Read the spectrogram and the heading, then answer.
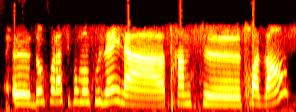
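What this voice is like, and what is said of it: Southern French accent. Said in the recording (French): “On a bien un peu d'accent du soleil, là. ... c'est l'accent du sud”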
